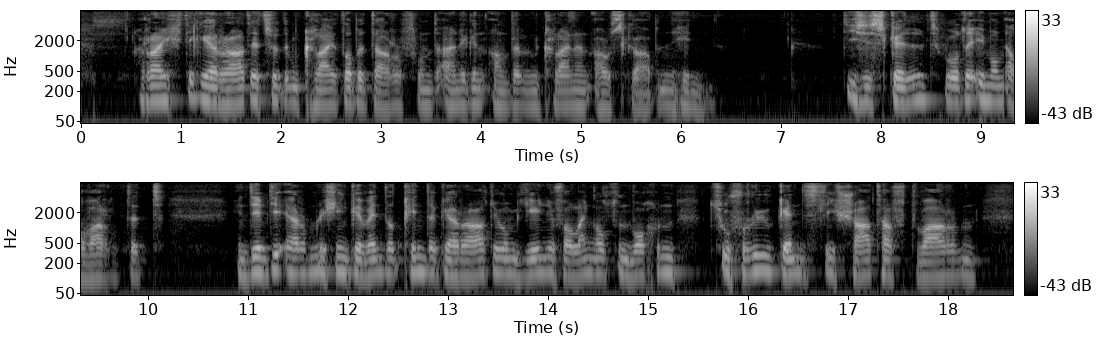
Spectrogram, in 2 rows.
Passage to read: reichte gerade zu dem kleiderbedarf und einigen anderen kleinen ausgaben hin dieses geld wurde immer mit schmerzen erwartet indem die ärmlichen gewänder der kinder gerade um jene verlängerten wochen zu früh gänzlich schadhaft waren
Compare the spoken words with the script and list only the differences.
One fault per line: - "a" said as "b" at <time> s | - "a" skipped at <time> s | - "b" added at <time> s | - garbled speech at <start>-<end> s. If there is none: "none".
- "mit schmerzen" skipped at 9.2 s
- "der" skipped at 12.5 s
